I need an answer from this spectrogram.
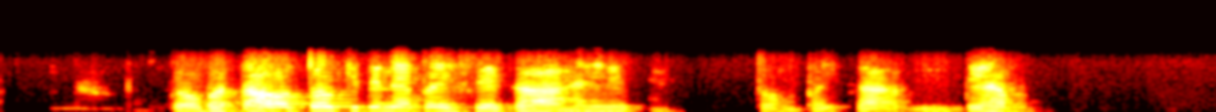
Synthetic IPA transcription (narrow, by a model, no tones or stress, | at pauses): t̪obət̪aot̪okɪt̪nepəjsekaɦɛ | t̪oɦmpəɪsad̪eab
